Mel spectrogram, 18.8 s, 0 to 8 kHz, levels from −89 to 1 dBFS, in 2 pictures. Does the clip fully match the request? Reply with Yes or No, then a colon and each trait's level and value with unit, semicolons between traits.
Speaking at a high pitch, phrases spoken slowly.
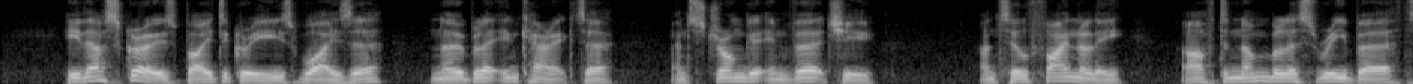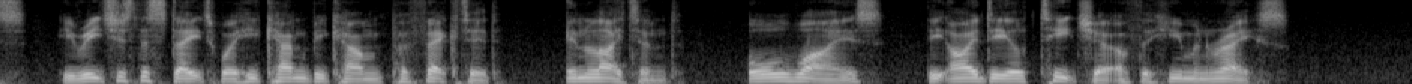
No: low, 110 Hz; slow, 120 wpm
